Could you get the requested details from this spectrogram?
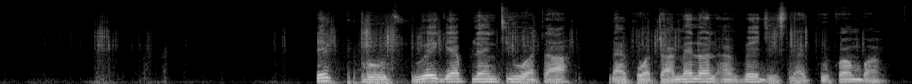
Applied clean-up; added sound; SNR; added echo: neural mask model RNNoise.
